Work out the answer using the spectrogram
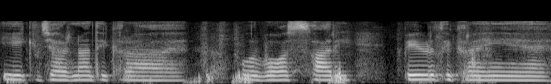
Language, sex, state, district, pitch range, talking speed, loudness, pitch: Hindi, male, Bihar, Sitamarhi, 195-210 Hz, 140 wpm, -17 LUFS, 205 Hz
